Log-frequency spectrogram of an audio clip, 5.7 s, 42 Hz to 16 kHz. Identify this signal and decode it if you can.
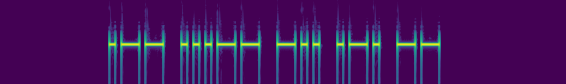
Morse code, heard as a keyed tone, about 20 wpm, 700 Hz. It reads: W3DRM
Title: USA Call Signs 20wpm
